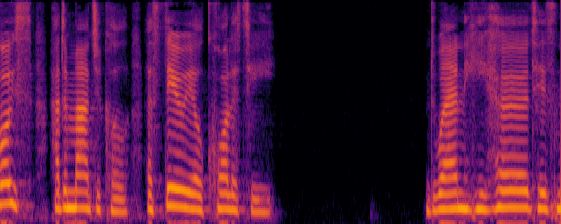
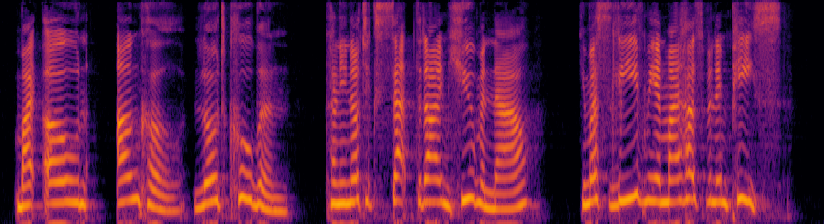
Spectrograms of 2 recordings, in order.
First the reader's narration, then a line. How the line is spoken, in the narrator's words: called out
